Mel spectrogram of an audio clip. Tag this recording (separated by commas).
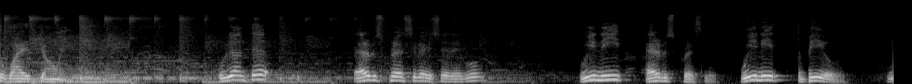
Speech, Music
